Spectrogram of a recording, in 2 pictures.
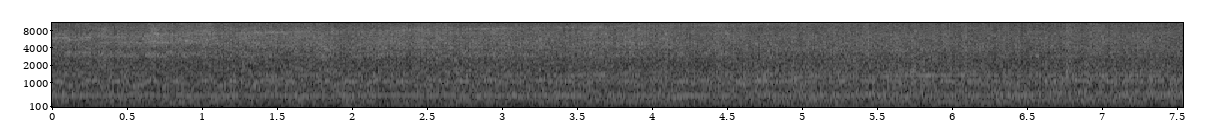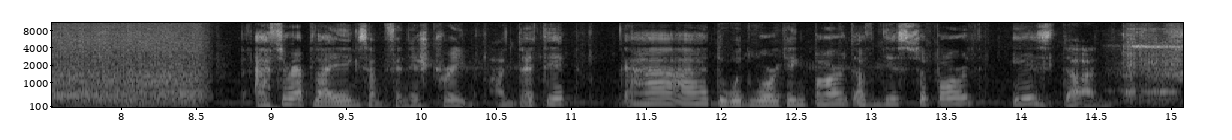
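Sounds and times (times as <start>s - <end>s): wood lathe motor hum: 0.0s - 8.6s.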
